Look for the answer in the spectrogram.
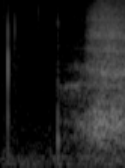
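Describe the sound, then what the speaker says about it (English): A soft breath is let out through the mouth during a postnatal yoga session, a brief airy exhale that swells near the end after a couple of faint clicks, close and quiet. "you could breathe out through the mouth if you wish"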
